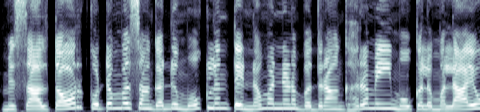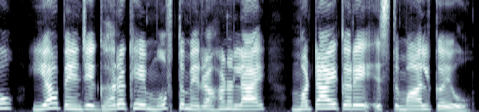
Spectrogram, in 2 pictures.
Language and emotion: Sindhi, neutral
